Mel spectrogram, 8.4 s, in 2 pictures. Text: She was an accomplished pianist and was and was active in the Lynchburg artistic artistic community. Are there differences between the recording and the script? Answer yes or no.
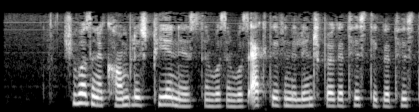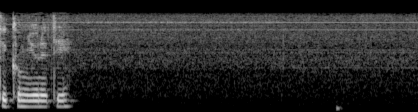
no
